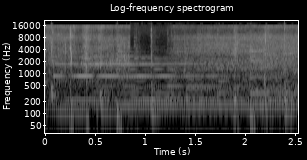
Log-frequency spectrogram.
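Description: Steady, full-bodied rush of falling water from a waterfall reached about three and a half miles in, in lightening rain, roaring continuously and evenly throughout with a faint low hum mixed underneath.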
